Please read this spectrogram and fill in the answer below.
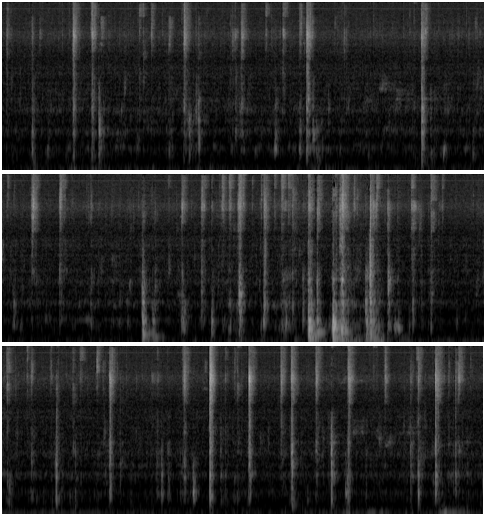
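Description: Eurasian red squirrel cracking and chewing sunflower seeds, a run of irregular sharp clicks as the shells split. Louder thumps and rustling come about halfway through.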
